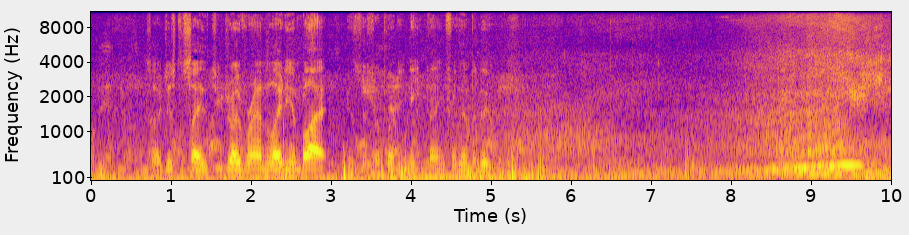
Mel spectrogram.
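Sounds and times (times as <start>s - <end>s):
car accelerating past: 5.2s - 10.0s.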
